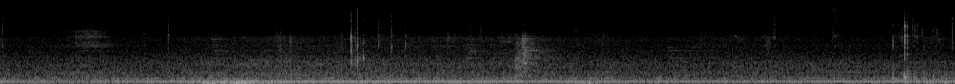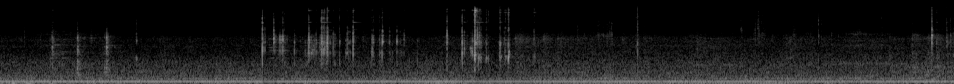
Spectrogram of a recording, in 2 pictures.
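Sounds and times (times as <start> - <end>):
steady low hum: 0.0 - 19.0
small metallic clicks and clinks: 12.2 - 15.8.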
